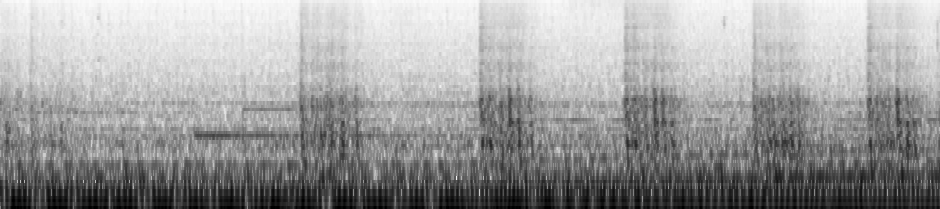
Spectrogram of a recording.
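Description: Train rolling along rails in Factorio, a steady low mechanical rumble with periodic bursts of brighter clattering noise recurring every second or so, fairly continuous and close, with no talking.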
